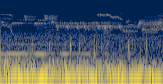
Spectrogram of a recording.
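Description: Birds chirping in short calls over a steady low background rumble.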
